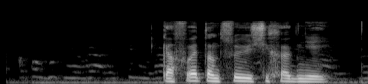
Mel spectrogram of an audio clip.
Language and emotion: Russian, neutral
